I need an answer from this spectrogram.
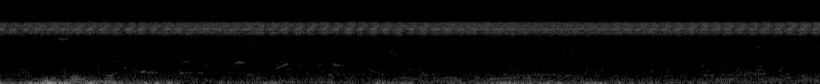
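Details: Cicadas on the steep seaside cliffs of Cape Fiolent, Crimea, at sunset: an even, high-pitched buzzing wall of sound, lightly pulsed, with louder wave thumps at the start and the steady wash of the sea.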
